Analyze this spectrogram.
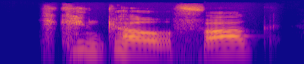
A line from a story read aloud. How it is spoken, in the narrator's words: Matt groaned out, gritting his teeth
